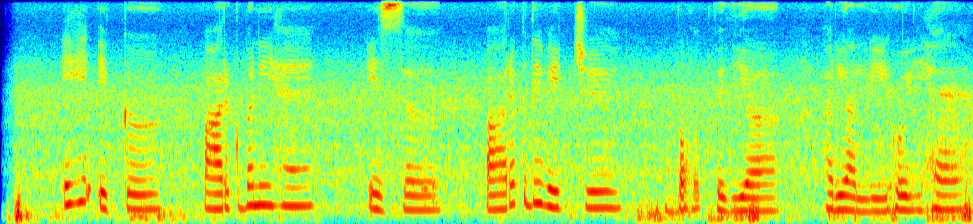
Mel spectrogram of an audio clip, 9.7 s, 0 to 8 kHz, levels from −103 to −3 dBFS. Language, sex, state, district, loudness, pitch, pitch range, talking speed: Punjabi, female, Punjab, Kapurthala, -19 LUFS, 200 Hz, 185-225 Hz, 85 wpm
